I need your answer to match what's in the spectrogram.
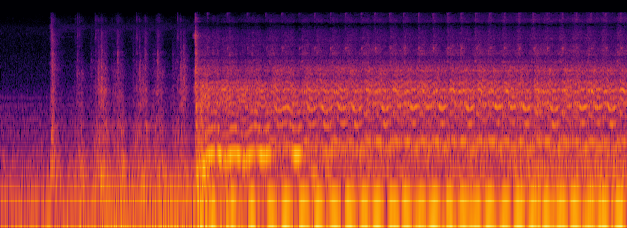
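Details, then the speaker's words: Rotary-engined van first start after rebuild: about two seconds of cranking, then catches cleanly into a fast, even buzz with a brief rev; healthy, a belt was noted melting. "she's alive he's alive the belt's melting the this is pretty crazy"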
